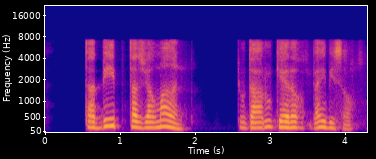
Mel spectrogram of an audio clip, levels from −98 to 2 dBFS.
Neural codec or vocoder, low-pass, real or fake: codec, 16 kHz in and 24 kHz out, 0.9 kbps, LongCat-Audio-Codec, four codebook decoder; 7.2 kHz; fake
